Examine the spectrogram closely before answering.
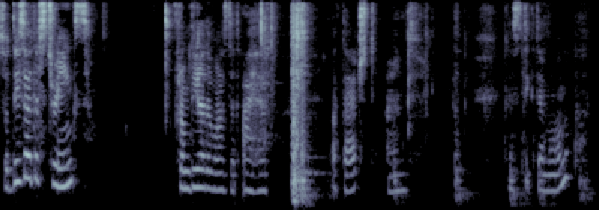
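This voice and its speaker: A woman with a dark, mellow, somewhat breathy tone speaks at a fairly slow pace, using lively intonation and long, frequent pauses. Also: medium pitch for a woman. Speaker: craft tutorial maker. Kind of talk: tutorial.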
